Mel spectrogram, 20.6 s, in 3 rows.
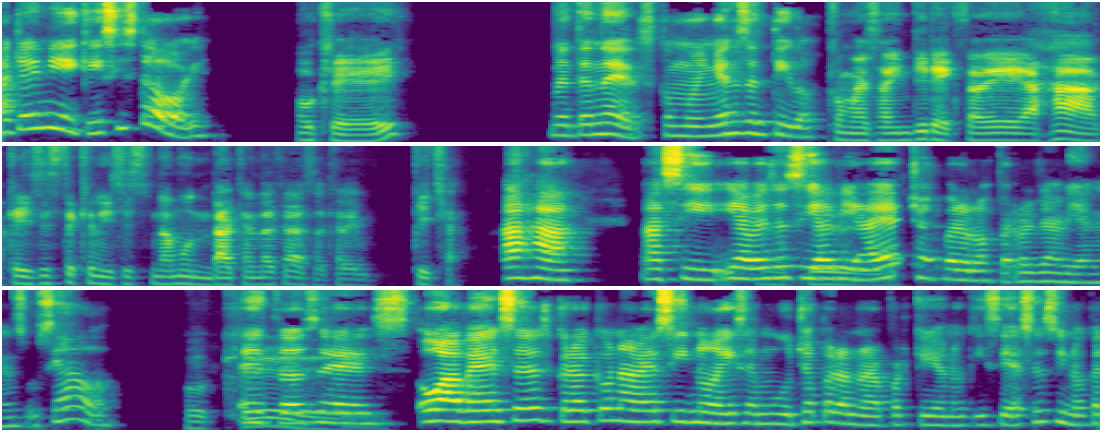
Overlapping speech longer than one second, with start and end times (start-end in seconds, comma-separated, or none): none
